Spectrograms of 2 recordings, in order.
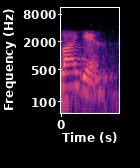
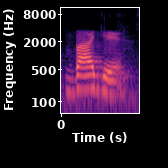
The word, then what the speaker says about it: Valle: Del Valle. Soy del Valle. – Okay, say it again. – Soy. – Yes, de. – Del. – Del. – Soy del. – Oh, spell that last word. – Valle. – Valle. – V-A-L-L-E. Valle. – V-A-L-L-E.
